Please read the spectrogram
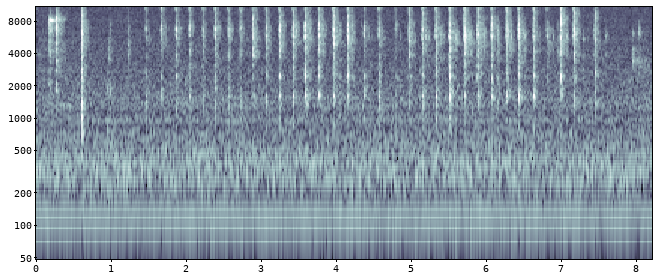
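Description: Faint computer keyboard typing: irregular light clicks, several a second in places, over a low steady hum.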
